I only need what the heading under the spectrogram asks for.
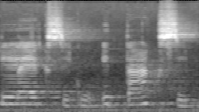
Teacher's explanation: Em léxico e táxi, percebe-se o X com dois sons distintivos, dá para perceber o X com o som de KS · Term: dífono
